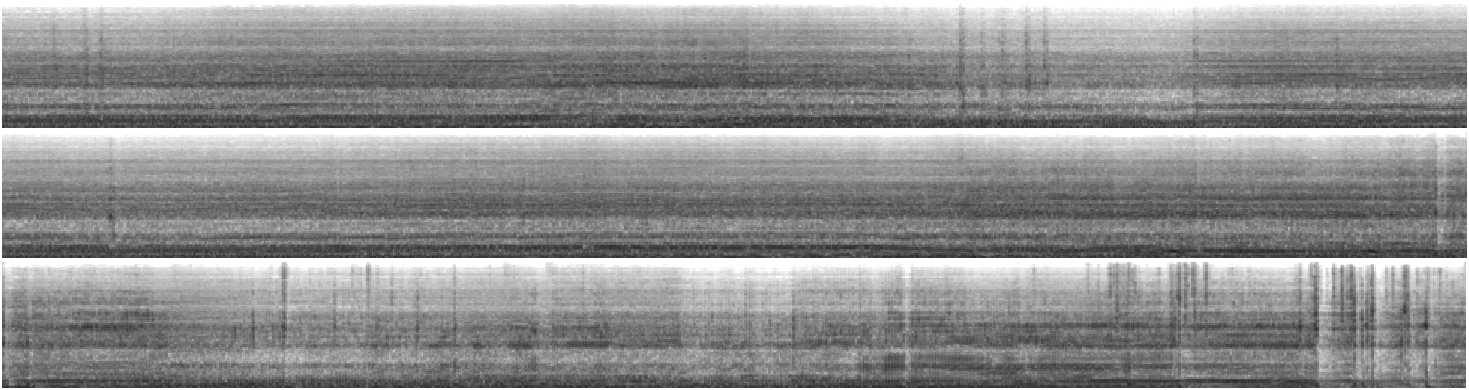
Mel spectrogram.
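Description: Several motocross bikes' engines revving together at the start gate, the pitch rising and falling as the riders hold the throttle, then the bikes accelerating away down the track near the end.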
